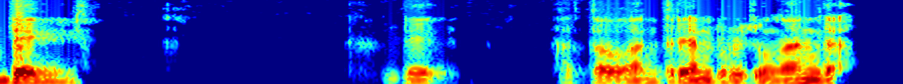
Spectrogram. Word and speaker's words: deque: Nah, deway diucapkan deck.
